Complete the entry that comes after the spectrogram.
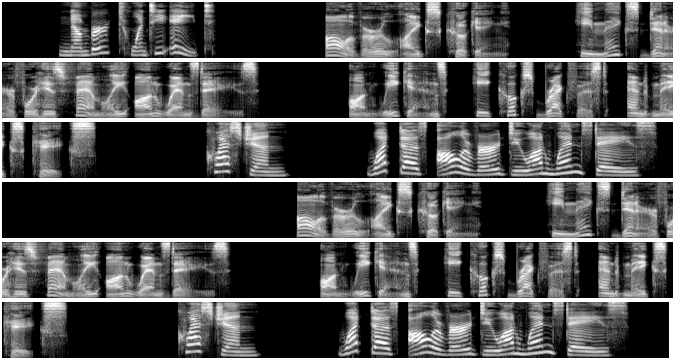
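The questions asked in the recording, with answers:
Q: What does Oliver do on Wednesdays?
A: He makes dinner for his family.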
